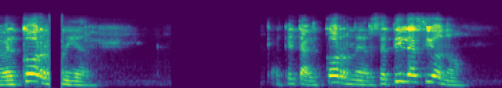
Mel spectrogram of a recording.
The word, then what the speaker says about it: córner: para decirme a ver con piel qué tal córner se lesionó o sean útiles gente que se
